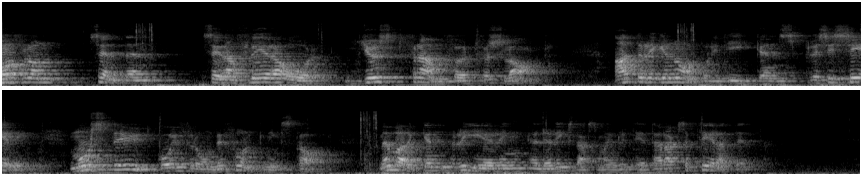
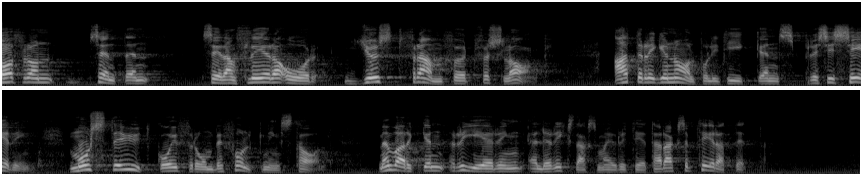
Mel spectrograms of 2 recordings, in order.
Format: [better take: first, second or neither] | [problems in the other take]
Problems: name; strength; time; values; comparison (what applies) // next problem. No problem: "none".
second | background sound (Crack); 13 dB below the speech // room echo; dies away in 0.8 s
